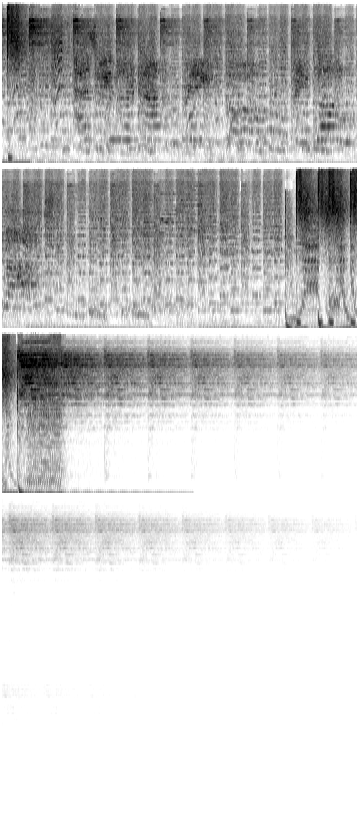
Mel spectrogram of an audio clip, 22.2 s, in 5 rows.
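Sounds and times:
drumstep remix: 0.0s - 12.0s.

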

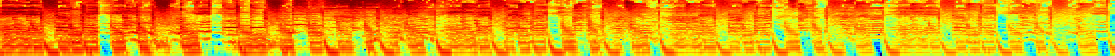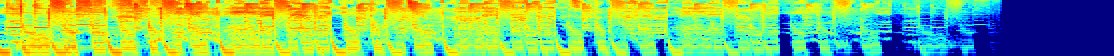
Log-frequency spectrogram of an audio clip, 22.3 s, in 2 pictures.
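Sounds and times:
funk music: 0.0s - 9.9s.

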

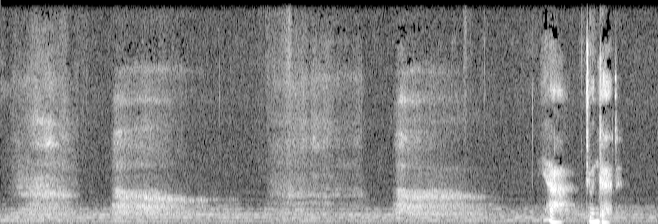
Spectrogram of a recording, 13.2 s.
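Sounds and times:
slow breathing in and out through mouth: 0.2s - 10.3s
speech: 11.8s - 12.3s.

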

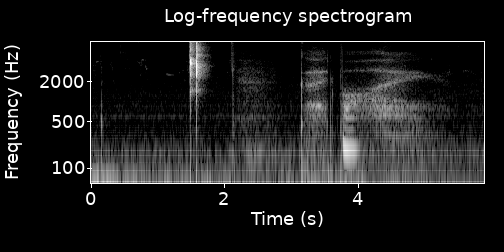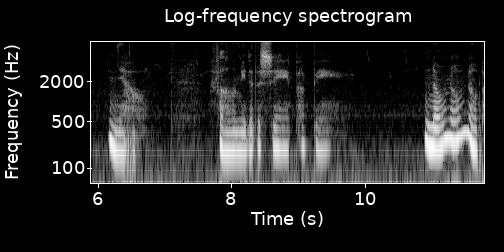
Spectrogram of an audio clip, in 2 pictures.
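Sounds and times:
handheld clicker clicking: 1.5s - 1.8s
speech: 7.8s - 9.6s, 10.9s - 11.7s.

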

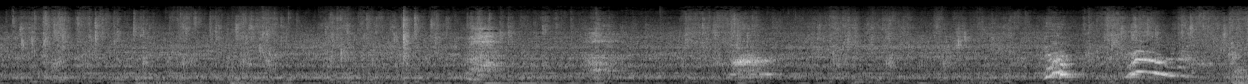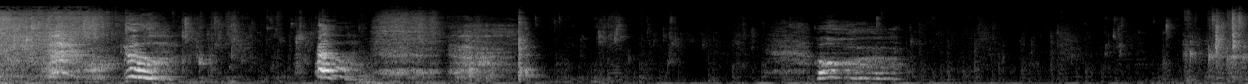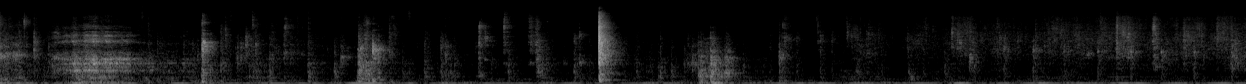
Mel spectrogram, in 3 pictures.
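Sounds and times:
cold shower water running: 0.0s - 37.4s
person moaning: 4.6s - 5.2s, 5.8s - 6.4s, 7.2s - 7.9s, 10.4s - 12.0s, 12.9s - 14.3s, 15.6s - 16.2s, 20.5s - 21.6s.

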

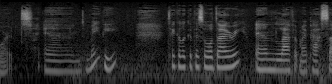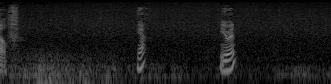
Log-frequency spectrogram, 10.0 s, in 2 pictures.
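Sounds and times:
steady rain-like noise: 0.0s - 9.9s
speech: 0.3s - 5.7s, 7.0s - 7.2s, 8.3s - 8.6s
thunderstorm rumbling: 1.2s - 7.8s.

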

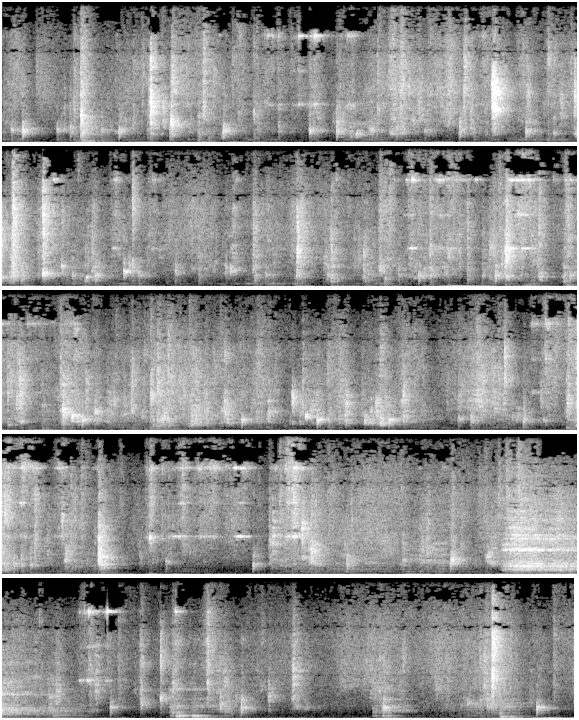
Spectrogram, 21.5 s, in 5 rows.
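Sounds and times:
shower water running: 0.0s - 21.5s
bottle sounds: 1.6s - 9.5s, 12.4s - 15.7s, 16.7s - 18.9s.

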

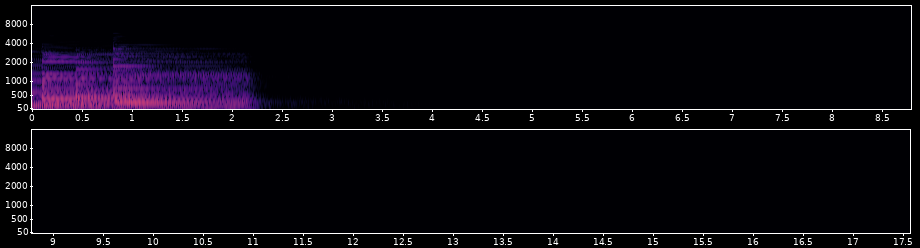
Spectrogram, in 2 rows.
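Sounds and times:
piano: 0.0s - 2.3s.

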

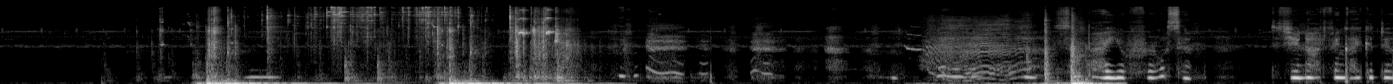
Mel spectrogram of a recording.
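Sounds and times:
door being unlocked and opened: 1.4s - 6.3s, 9.1s - 11.3s
keys jangling: 1.9s - 6.4s
speech: 11.0s - 12.1s.

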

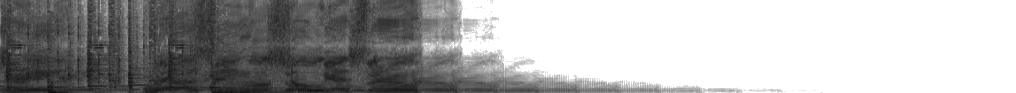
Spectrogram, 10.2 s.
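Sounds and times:
remix music: 0.0s - 3.5s.

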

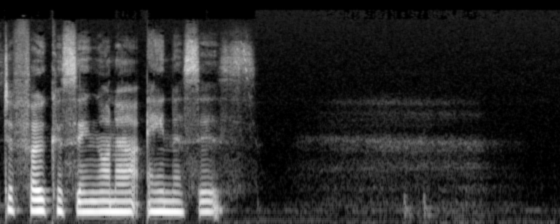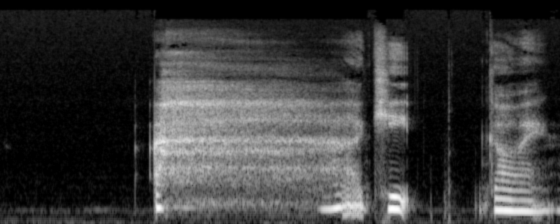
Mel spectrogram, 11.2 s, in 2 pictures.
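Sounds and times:
speech: 0.0s - 2.5s, 7.1s - 7.4s, 8.8s - 9.8s, 10.4s - 11.1s
slow deep breathing during a breathing exercise: 2.9s - 5.2s, 7.1s - 9.1s.

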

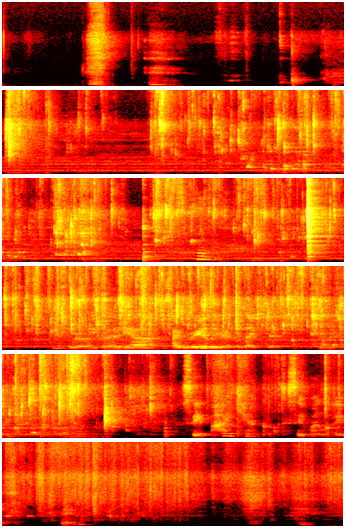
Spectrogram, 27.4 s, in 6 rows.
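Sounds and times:
water running from faucet: 3.8s - 24.7s
plates and utensils clinking while being washed: 8.0s - 14.3s, 22.5s - 23.4s.

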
